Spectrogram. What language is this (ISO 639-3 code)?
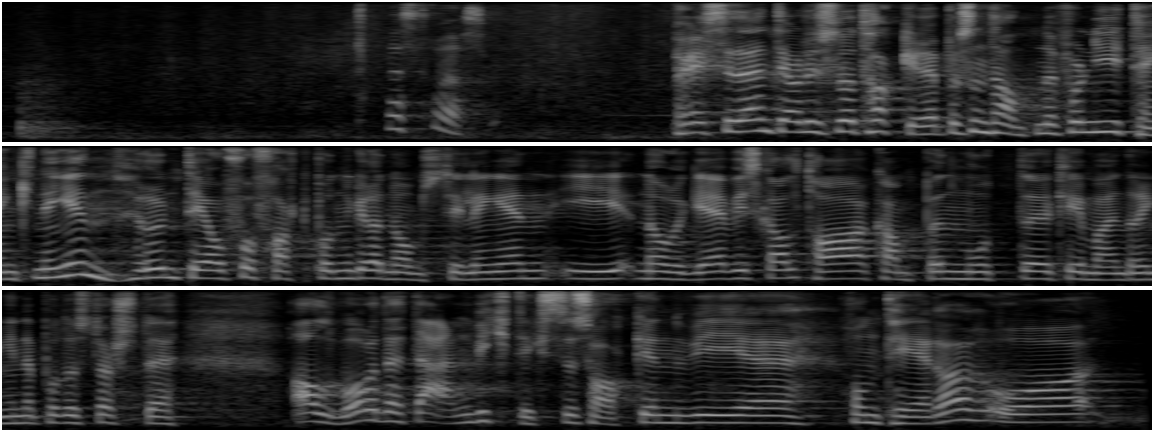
nor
